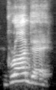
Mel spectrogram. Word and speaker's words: Grande: Grande. Like in the Rio Grande River.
